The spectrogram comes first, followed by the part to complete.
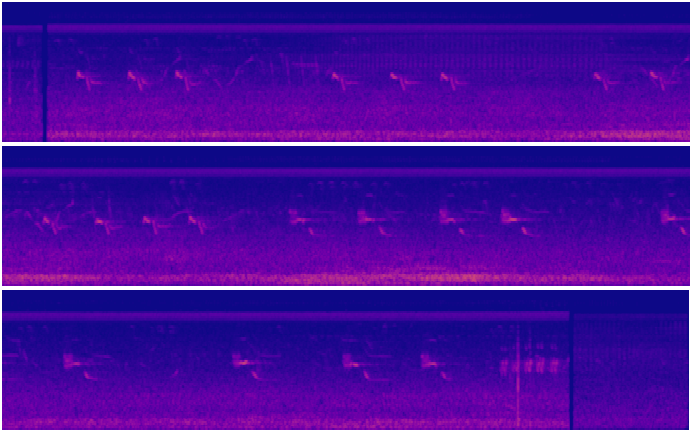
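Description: A songbird singing a long series of short, down-slurred whistled notes, about two a second in runs, over a steady low outdoor background noise.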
